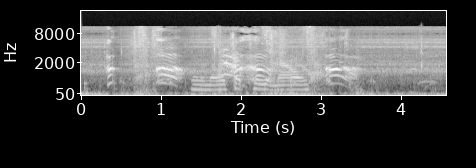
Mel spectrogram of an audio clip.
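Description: Creatures shriek and wail in harsh, rising and falling cries.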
